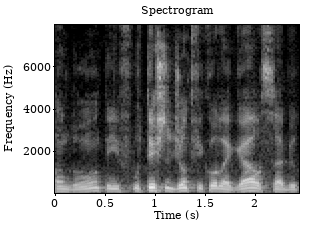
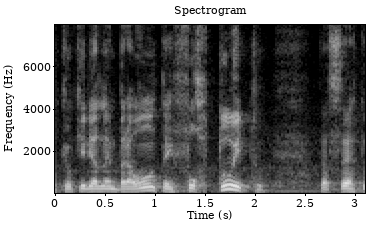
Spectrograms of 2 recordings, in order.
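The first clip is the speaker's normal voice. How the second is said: ordinary talk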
